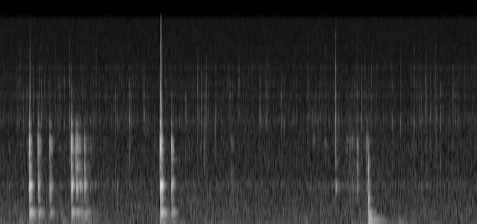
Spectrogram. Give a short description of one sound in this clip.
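Muffled knocks and clicks sound underwater.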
